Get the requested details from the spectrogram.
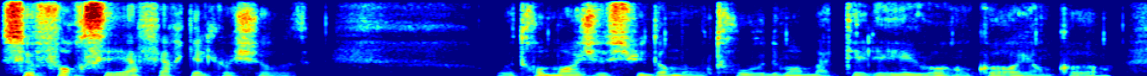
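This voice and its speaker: Somewhat breathy, a man with a fairly low pitch talks at a fairly slow pace with ordinary pitch variation. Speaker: family caregiver. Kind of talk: interview. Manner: calm, measured; hesitant.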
